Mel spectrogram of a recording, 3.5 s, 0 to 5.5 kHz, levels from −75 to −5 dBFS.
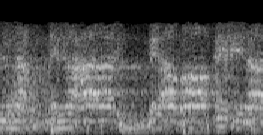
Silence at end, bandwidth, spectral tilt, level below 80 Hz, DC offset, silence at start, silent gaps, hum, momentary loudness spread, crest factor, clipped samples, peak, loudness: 0 s; 3.7 kHz; -10 dB/octave; -46 dBFS; under 0.1%; 0 s; none; none; 7 LU; 12 dB; under 0.1%; -10 dBFS; -23 LUFS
